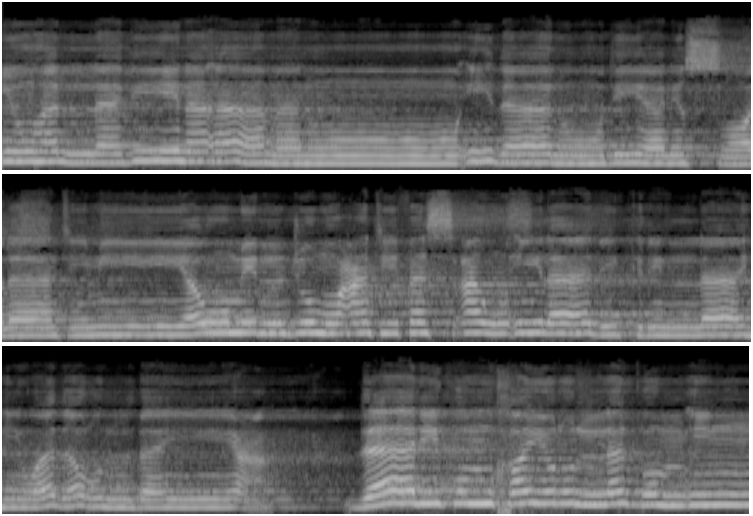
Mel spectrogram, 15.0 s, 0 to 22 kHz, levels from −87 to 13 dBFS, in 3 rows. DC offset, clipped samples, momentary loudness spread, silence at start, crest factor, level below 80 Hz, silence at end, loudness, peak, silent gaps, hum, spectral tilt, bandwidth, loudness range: under 0.1%; under 0.1%; 6 LU; 0 s; 14 dB; -58 dBFS; 0 s; -20 LUFS; -4 dBFS; none; none; -4.5 dB/octave; 14.5 kHz; 3 LU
